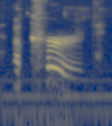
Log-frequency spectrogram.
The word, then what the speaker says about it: occurred: This word is occurred. Occurred. No, where is it? Occurred. Occurred. Occurred. All right, now this is going to be a D. There you go. That's the D sound.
